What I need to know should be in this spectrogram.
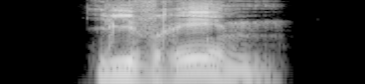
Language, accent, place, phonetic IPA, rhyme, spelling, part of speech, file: German, Germany, Berlin, [liˈvʁeːən], -eːən, Livreen, noun, De-Livreen.ogg
- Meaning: plural of Livree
